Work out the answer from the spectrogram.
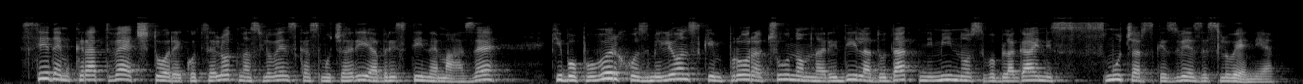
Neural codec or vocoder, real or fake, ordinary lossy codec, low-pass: none; real; Opus, 24 kbps; 7.2 kHz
